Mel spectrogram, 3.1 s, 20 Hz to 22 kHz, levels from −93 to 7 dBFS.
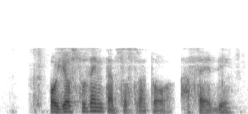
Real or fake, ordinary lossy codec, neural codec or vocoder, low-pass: real; AAC, 16 kbps; none; 7.2 kHz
